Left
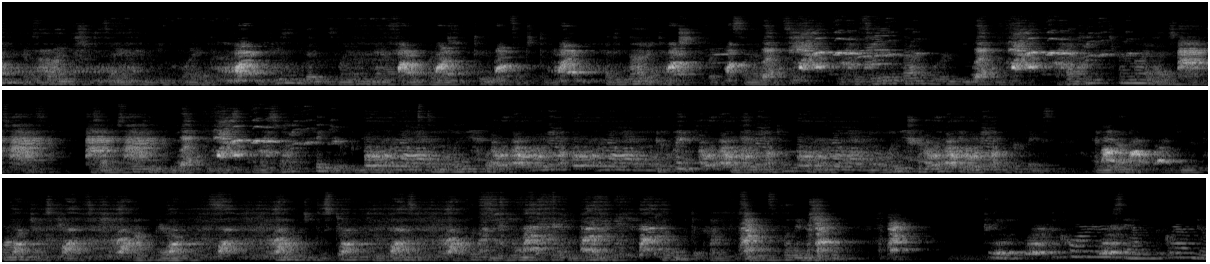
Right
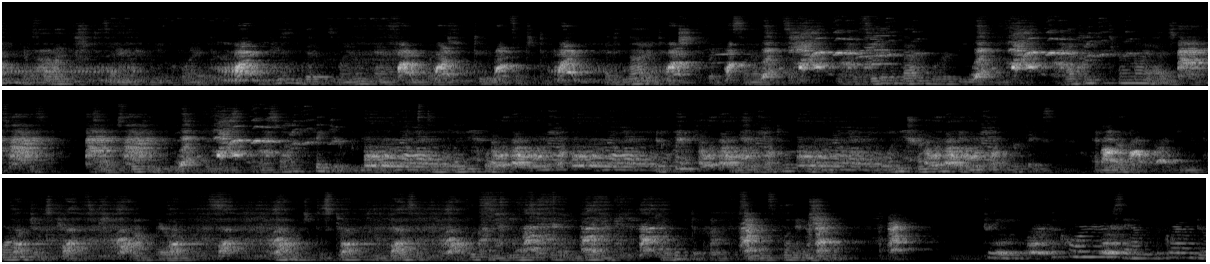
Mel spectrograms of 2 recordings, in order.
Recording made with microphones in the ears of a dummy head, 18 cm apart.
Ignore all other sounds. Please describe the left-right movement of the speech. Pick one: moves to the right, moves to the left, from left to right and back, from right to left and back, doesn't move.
doesn't move.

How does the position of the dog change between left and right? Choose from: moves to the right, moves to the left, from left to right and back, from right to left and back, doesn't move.
moves to the left.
